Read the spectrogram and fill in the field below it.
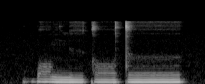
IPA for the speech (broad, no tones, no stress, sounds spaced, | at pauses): ɓ ɔ ŋ n ɪː k ɔː t əː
